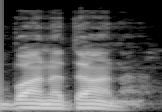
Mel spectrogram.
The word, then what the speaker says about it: Bonadonna: Sent a tape to a guy named Joe Bonadonna. Say that real fast, then you'll pronounce it right.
